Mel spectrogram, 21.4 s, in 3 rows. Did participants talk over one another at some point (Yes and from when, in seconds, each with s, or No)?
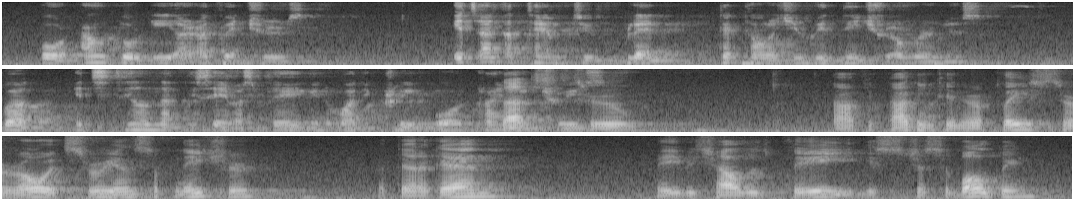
Yes, from 9.8 s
